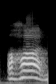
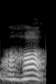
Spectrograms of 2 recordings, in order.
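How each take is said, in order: First: आहार with a short first a, "ahaar"; mispronounced आहार. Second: Said in the usual way. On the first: Shown as a demonstration. Teacher shows pupils the error, short "a" opening आहार. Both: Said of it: "नहीं".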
